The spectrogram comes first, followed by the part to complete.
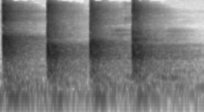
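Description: A man clapping his hands four times at an even pace, about two claps a second, each clap ringing briefly in the room.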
